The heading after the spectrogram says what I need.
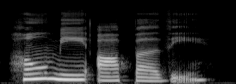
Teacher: The stress falls on the third syllable. Op. Five syllables in total.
